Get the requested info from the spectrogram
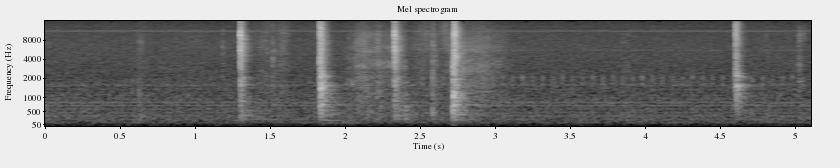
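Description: About six sharp clicks at irregular intervals, most of them bunched between one and three seconds in, with one more near the end.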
